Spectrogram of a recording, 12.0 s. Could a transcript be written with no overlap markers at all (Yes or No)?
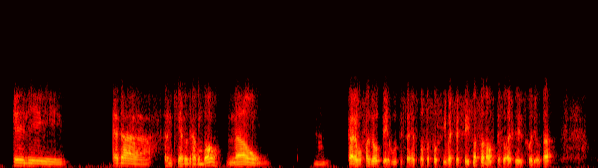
Yes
